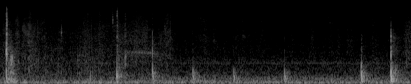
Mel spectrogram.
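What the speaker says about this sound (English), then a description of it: "and now let's write the theorem." Chalk tapping and scraping on a board while a theorem is written out in a lecture, with sharp clicks at an irregular pace over a low room hum, close and fairly quiet.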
